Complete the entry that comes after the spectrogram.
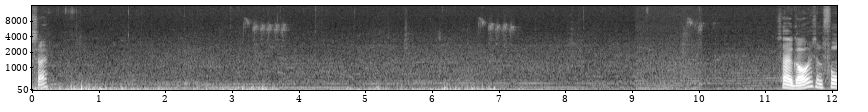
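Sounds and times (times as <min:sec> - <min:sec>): low steady hum: 0:00.0 - 0:12.0
small bird trilling: 0:03.1 - 0:04.0, 0:06.7 - 0:07.4, 0:09.8 - 0:10.2.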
